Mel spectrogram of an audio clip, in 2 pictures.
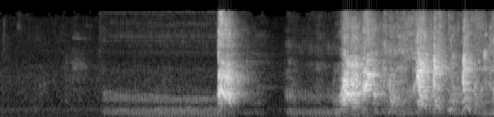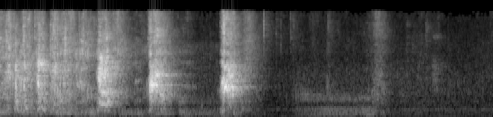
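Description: Corgi barking with low growls around the barks: a single bark about three seconds in, a rapid string of barks for about four seconds, then two separate barks, with a low growl again near the end.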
